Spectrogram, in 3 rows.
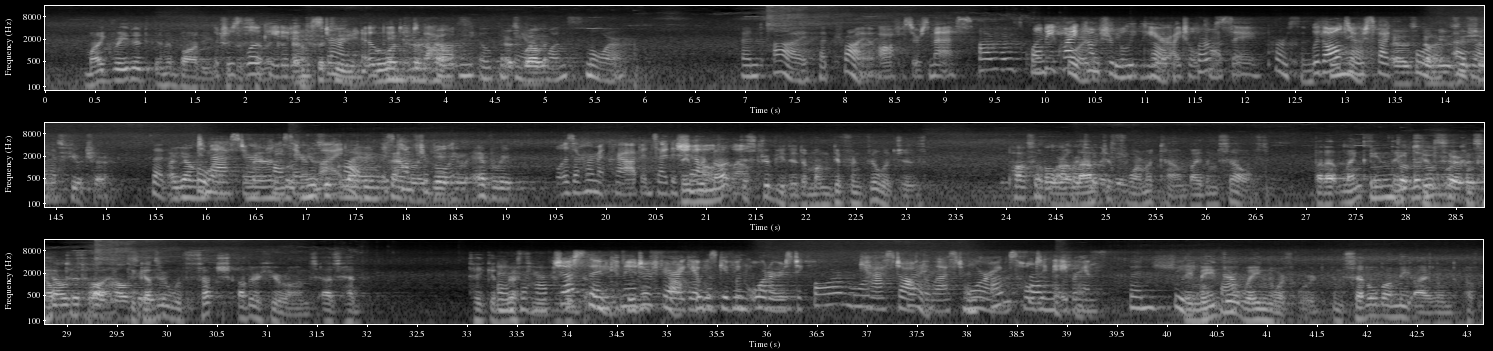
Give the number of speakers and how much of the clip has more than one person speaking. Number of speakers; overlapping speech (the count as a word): four, about 55%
